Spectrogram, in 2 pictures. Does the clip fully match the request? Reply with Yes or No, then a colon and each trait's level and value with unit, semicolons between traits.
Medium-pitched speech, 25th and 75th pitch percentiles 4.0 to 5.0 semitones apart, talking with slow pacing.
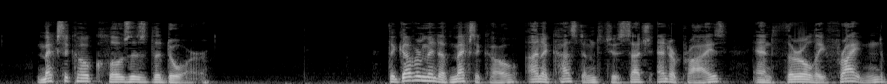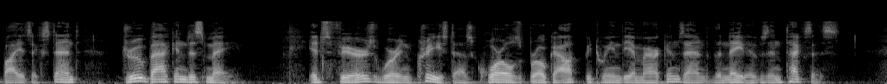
No: low, 105 Hz; average, 4.5 semitones; slow, 130 wpm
